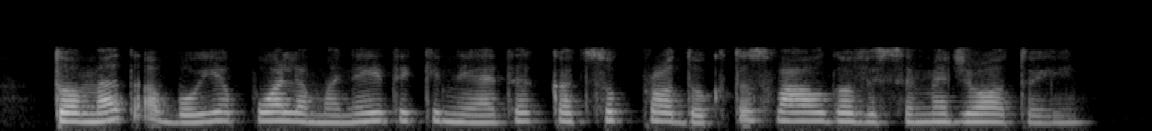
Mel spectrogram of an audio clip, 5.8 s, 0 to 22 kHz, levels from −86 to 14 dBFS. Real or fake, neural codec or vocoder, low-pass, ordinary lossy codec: real; none; 5.4 kHz; Opus, 16 kbps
